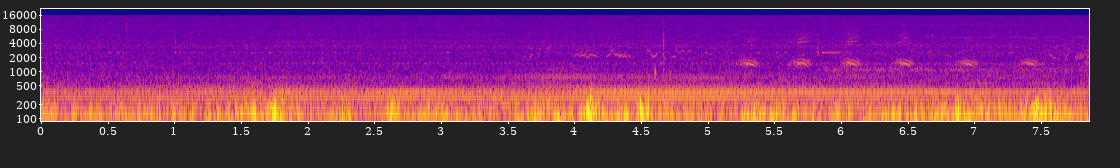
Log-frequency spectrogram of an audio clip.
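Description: A bird calls about six times in a quick, even series in the second half, over outdoor noise and a steady low hum.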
